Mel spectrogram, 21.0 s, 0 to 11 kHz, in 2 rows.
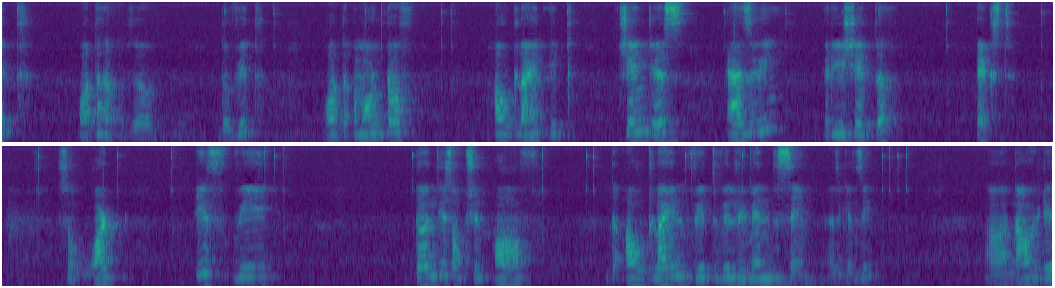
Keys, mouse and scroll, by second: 2.2-13.1 drag.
